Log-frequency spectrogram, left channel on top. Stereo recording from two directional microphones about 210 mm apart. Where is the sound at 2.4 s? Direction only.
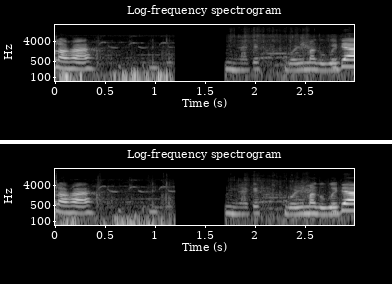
55° right (ahead or behind).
